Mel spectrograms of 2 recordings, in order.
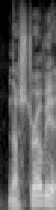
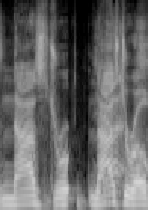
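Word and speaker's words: на здоровье: And Nostrovia is the English mispronunciation of the Russian word. It's Nazdarovia, So every time they talk to me, Nazdarovia.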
